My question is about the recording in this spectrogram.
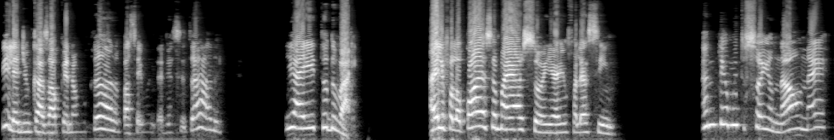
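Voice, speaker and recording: A high-pitched woman gives her testimony on a church live stream. Her voice is bright and sharp, and she tells her story with lively drama. She is middle-aged and acts out each remembered exchange. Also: brisk, pauses often. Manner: animated storyteller who acts out the dialogue she recalls. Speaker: guest giving a faith testimony.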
